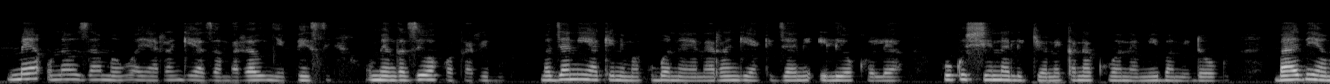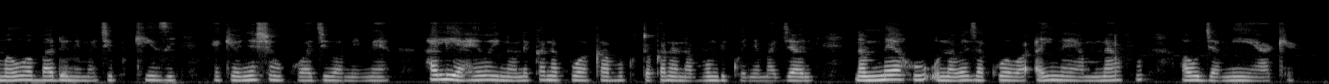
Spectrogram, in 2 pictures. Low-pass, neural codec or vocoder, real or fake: 7.2 kHz; none; real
